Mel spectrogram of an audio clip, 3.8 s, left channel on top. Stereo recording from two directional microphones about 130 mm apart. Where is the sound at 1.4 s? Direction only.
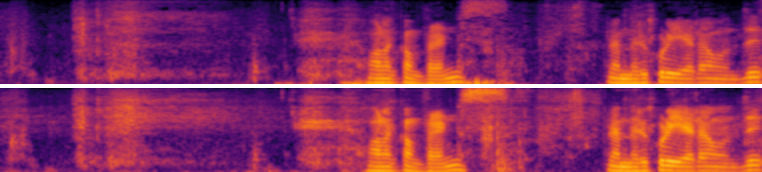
35° left (ahead or behind).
